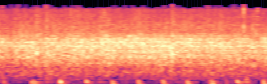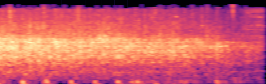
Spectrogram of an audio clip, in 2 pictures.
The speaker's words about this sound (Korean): 어, 더운 여름에 아우니치 현장에서 우리에게 승리를 주시고 또 삶의 현장에서 우리를 붙드시고 아, 인도해 주신 우리 하나님께 큰 영광의 박수 올려드리겠습니다.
